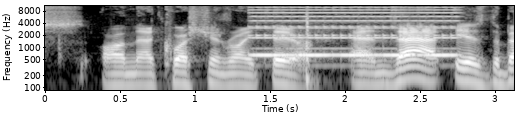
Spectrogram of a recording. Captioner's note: bell ringing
